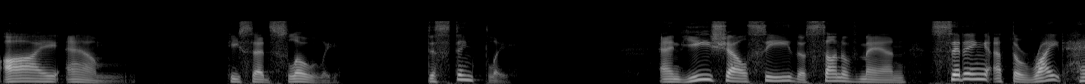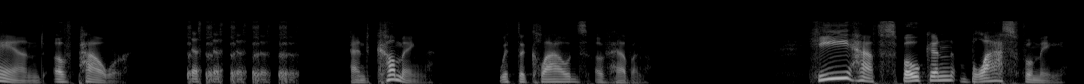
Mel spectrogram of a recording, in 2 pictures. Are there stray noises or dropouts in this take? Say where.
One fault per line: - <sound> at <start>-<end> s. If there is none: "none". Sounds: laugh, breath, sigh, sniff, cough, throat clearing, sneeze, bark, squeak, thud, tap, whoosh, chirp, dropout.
- laugh at 12.7-13.9 s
